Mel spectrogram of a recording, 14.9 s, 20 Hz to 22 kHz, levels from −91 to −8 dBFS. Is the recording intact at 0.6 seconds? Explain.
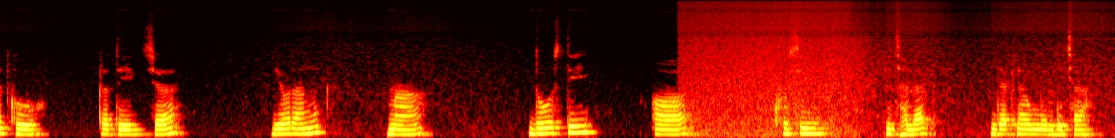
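No. At 0.6 seconds the speech already carries noise suppressor artifacts, which run through the whole clip. The background sinks in the gaps and swells back up beneath the speech. The suppressor judges which frequency bands hold steady noise in each short frame and pulls them down, here by about 15 dB.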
